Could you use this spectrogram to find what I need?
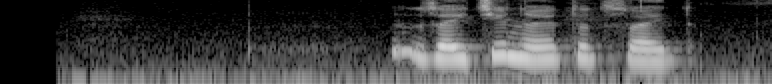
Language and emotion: Russian, neutral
